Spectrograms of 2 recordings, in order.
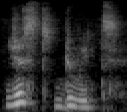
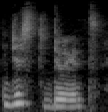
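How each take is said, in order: Both takes have the same delivery.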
